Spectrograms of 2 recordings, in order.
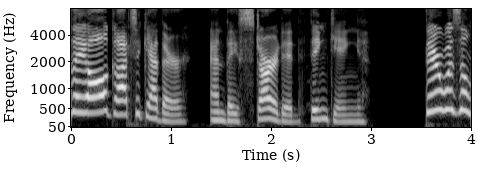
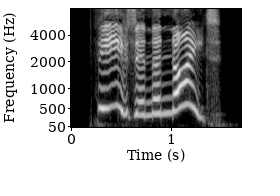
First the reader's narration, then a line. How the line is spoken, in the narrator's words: they cried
